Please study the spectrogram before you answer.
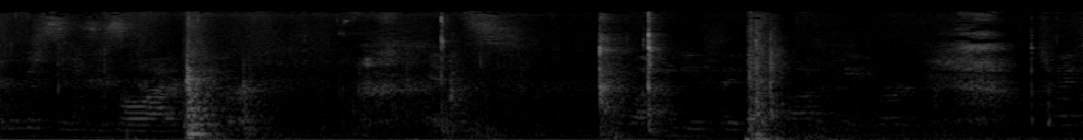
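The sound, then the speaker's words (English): The door of a den swings and shuts: a sharp knock near the start, then a heavier thud a few seconds later, with rustling movement and a low steady hum between them. “Okay, the den looks fine. Let me shut the door.”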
